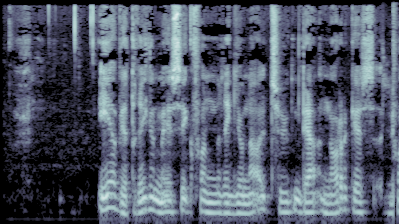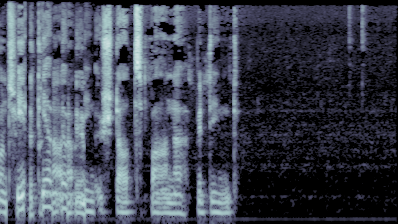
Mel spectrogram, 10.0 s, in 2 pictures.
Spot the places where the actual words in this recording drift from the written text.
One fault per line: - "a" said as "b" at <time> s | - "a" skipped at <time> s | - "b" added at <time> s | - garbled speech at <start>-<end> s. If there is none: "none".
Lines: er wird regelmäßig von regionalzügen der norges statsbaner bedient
- garbled speech at 4.8-6.2 s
